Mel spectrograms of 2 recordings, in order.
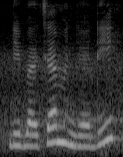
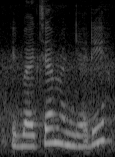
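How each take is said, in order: The two takes are said the same way.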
